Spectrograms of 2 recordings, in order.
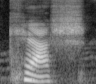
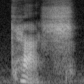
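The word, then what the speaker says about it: cache: It is pronounced as cash. So, the sound that C makes here is the K sound. So, you pronounce it as cash, just as cash, money.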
